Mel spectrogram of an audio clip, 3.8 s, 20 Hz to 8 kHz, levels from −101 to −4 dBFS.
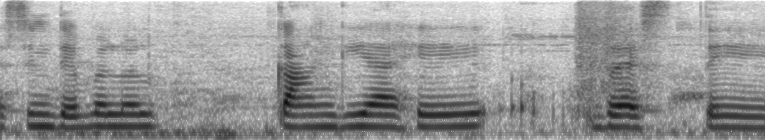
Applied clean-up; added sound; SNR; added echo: none; none; none; none.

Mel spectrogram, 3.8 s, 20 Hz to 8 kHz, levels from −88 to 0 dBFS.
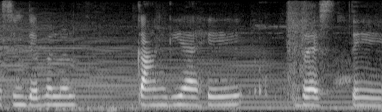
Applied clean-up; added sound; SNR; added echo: none; Guitar; 13 dB; none.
